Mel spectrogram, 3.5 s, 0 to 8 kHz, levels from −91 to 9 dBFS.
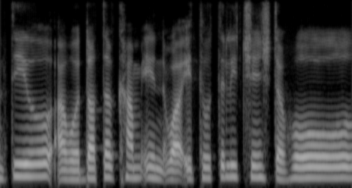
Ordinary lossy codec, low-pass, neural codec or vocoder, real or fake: none; none; codec, 16 kHz, 2 kbps, X-Codec, HuBERT features, trained on LibriSpeech; fake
